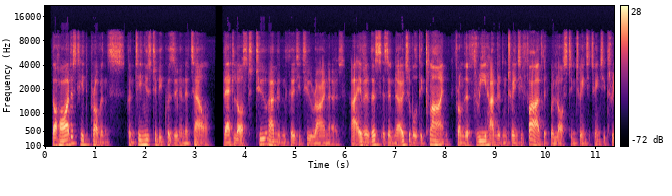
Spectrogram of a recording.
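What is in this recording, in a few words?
English; renosterstropery neem toe in Krugerwildtuin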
